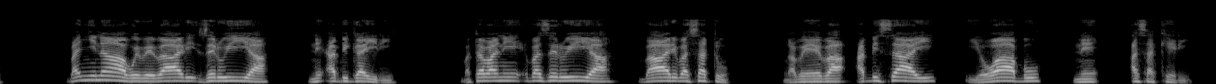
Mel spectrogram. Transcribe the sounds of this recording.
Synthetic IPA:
βaɲinaβweβeβalizeɾuija | neʔabiɡaiɾḭ | βataβaniβazeɾuija | βaliβasatṵ | ŋɡaβeβaːbisaji | jowabu | ne | asakḛɾḭ

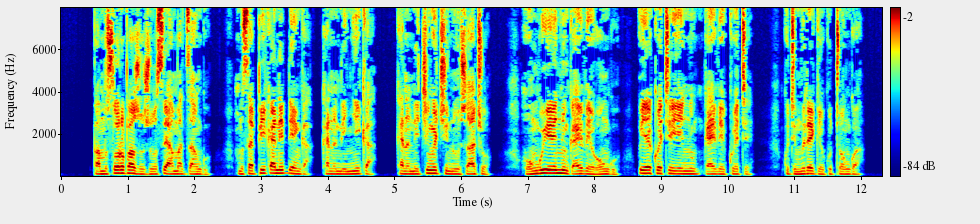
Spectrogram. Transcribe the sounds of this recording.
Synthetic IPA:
pamuso̞ɾo̞paʐo̞ʐo̞se̞ɦamad͡zaːŋɡu | musapikane̞ɗe̞ŋɡakanane̞ɲika | kanane̞t͡ʃimwe̞t͡ʃin̤uʐaːt͡ʃo̞ | ɦo̞ŋɡuje̞ɲuŋɡaiʋe̞ɦoːŋɡu | uje̞kwe̞te̞je̞ɲuŋɡaiʋe̞kwe̞ːte̞ | kut̬imuɾe̞ɡʱe̞kuto̞ːŋɡwa

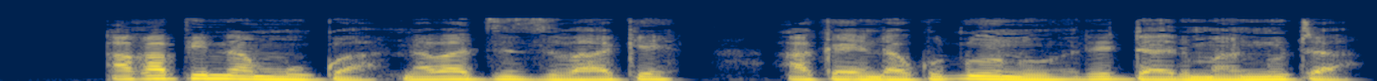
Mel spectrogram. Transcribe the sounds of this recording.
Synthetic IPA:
akapindam̤uɡʱwanaʋad͡zid͡ziʋaːk̬e̞ | akae̞ndakuɗun̤ure̞dʱaɾimanuːta

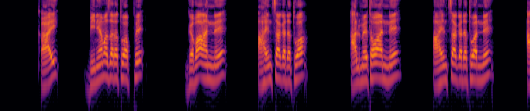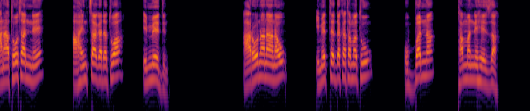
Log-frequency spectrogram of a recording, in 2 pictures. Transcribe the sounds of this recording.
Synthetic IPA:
kʼaj | bɪnɪjamɐzɐɾɐt̪ʊwaːpːɛ | ɡɛbɐaːnːɛ | aːhɛnt͡sːaːɡɐd̪ɐt̪ʊwaː | ɐlmeːt̪ɐwaːnːɛ | aːhɛnt͡sːaːɡɐd̪ɐt̪ʊwaːnːɛ | ɐnaːt̪o̞ːt̪ɐnːɛ | aːhɛnt͡saːɡɐd̪ɐt̪ʊwaː | ɪmːe̞ːd̪ːɪnɔ | ʔa̰ːɾo̞ːnɐnaːnɐw | ɪmɛt̪ːe̞ːd̪ːɐkɐt̪ɐmɐt̪uː | ʊbːɐnːɐ | t̪ɐmːɐnːɛɦe̞ːzːɐ

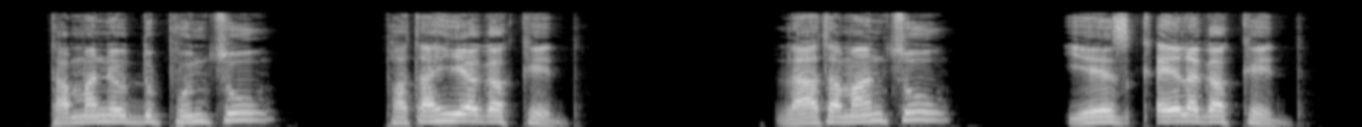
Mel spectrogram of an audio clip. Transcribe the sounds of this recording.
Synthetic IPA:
t̪ɐmːɐnɛʊd̪ːʊpːʊnt͡sːʊ | pɐt̪ɐhɪjɐɡɐkːe̞̰ːd̪ | laːt̪ɐmɐnt͡sːʊ | jeskʼeːlɐɡɐkːe̞̰ːd̪

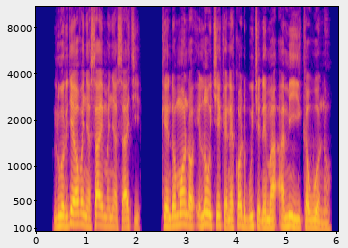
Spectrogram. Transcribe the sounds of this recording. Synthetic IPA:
lwoɾd͡ʒɛhɔvaɲasajemaɲasat͡ʃi | kendomɔndɔʔɪlot͡ʃɪkɛnɛkɔdbut͡ʃenɛmaʔamɪikawono̰

